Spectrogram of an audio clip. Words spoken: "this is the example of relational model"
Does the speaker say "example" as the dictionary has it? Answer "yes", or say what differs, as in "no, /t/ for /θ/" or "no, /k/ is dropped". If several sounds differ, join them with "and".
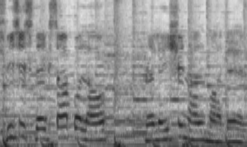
no, /m/ is dropped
